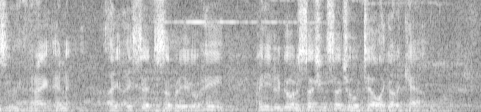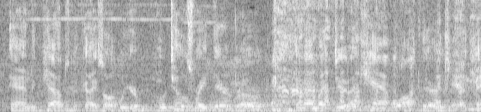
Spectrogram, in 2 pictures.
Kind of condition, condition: setting, live audience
